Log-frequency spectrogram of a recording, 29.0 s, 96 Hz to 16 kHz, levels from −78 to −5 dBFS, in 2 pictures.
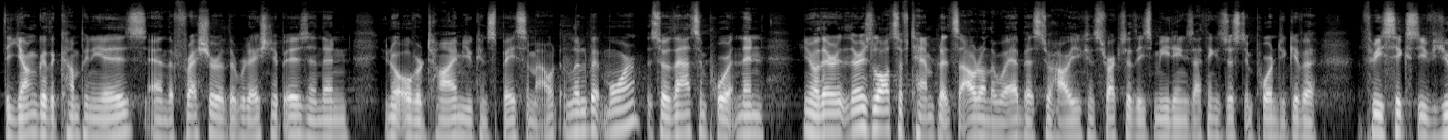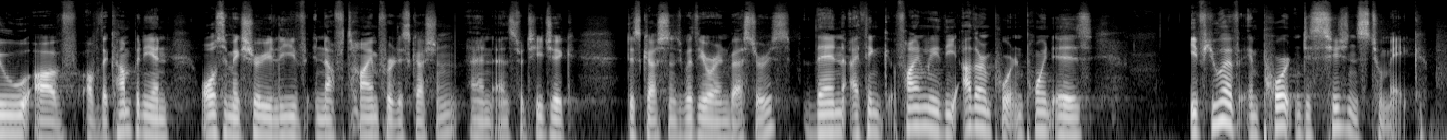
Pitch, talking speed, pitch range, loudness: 110 Hz, 200 wpm, 105-125 Hz, -20 LUFS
